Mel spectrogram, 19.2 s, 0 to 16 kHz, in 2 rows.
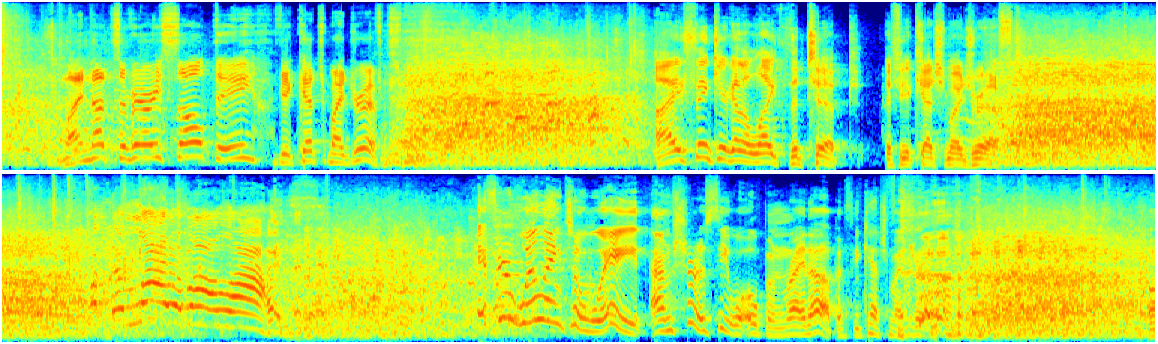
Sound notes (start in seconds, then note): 0.0 laughter; 3.2 laughter; 8.6 laughter, groaning; 11.9 laughter; 17.0 laughter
